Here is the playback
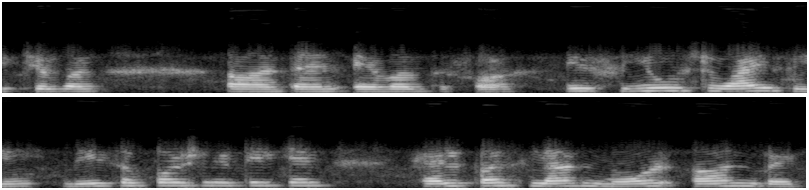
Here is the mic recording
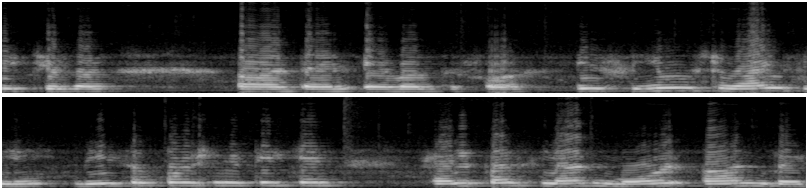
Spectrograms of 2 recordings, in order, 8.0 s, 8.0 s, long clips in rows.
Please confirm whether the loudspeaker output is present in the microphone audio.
Yes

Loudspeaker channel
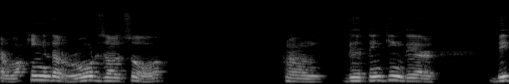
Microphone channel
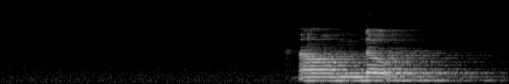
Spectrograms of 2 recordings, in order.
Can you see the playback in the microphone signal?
No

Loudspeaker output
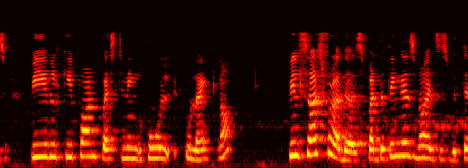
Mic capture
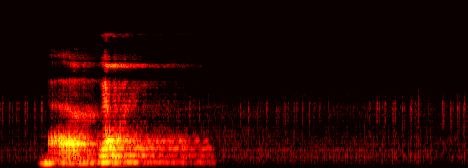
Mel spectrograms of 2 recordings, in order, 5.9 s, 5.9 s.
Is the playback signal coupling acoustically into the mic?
No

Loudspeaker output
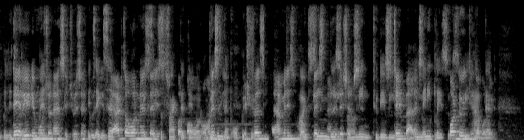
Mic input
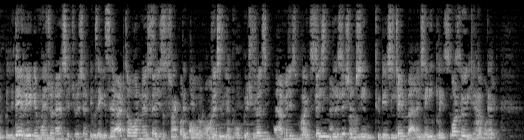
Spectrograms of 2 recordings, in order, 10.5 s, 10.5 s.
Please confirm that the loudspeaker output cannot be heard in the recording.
No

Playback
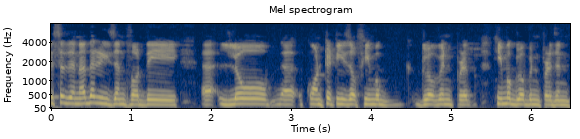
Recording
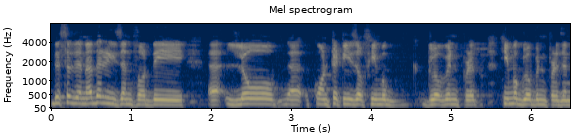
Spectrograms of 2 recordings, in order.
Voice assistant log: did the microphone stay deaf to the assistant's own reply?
No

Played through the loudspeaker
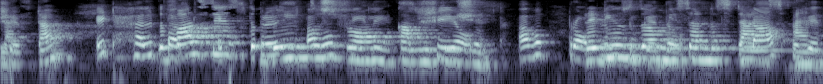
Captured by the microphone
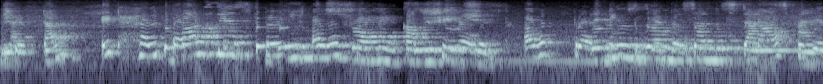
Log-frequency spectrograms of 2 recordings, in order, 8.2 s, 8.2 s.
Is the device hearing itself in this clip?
Yes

